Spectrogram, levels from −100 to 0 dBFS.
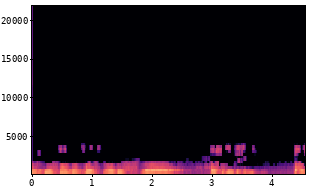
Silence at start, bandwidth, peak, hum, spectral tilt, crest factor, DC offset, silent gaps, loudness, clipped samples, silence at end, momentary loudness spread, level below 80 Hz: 0 s; 3.9 kHz; -12 dBFS; none; -11 dB/octave; 16 dB; under 0.1%; none; -26 LUFS; under 0.1%; 0 s; 12 LU; -74 dBFS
